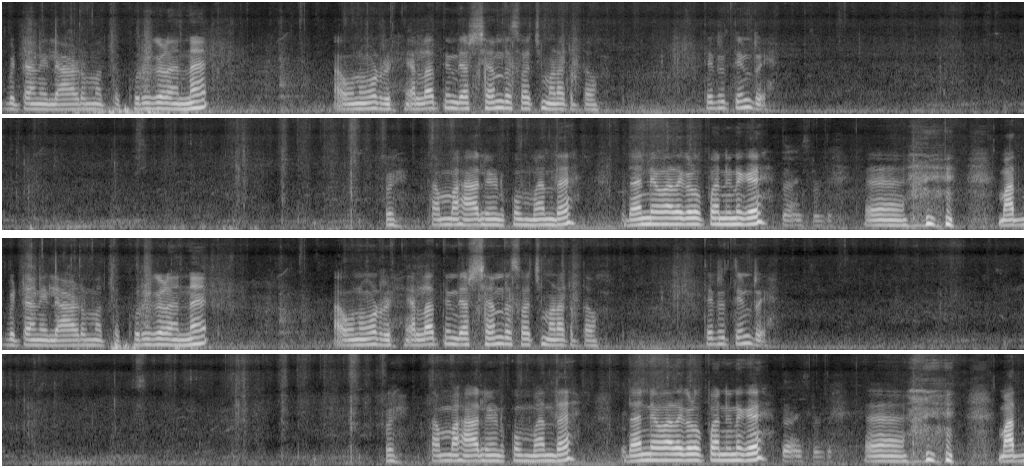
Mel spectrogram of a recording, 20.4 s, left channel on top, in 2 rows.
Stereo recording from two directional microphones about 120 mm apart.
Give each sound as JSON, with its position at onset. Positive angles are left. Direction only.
{"t": 0.0, "sound": "speech", "side_deg": -5}
{"t": 1.5, "sound": "speech", "side_deg": 10}
{"t": 1.8, "sound": "speech", "side_deg": 25}
{"t": 3.2, "sound": "speech", "side_deg": 5}
{"t": 7.0, "sound": "speech", "side_deg": 5}
{"t": 14.0, "sound": "speech", "side_deg": 5}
